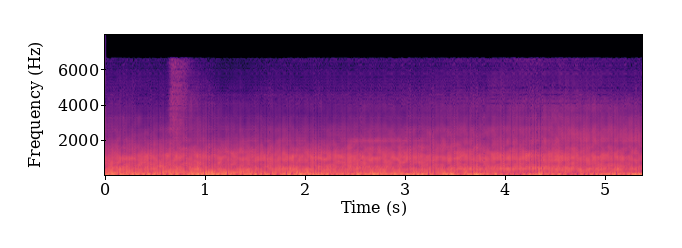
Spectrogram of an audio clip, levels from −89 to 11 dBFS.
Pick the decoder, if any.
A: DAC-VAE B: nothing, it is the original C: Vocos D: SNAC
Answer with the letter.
C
